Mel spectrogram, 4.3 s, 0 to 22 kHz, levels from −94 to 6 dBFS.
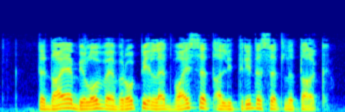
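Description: The speech here has likely been through heavy MP3 compression, at a data rate low enough to fit something around 32 kbps. Starved of bits, the encoder has cut the treble off completely, leaving nothing above 6.5 kHz, and has dropped quieter frequency detail that flickers in and out from frame to frame. From start to finish the damage is plainly audible: the sound is dull and watery, sibilants turn swirly and metallic, and consonant attacks smear.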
